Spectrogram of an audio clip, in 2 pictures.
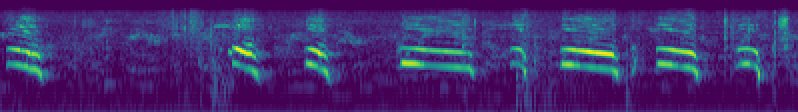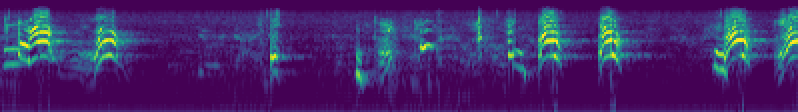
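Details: Two pet Schipperkes barking and running through a house: a string of high, sharp yips and barks with downward-sliding pitch, often in quick pairs or bursts, while a woman calls to the dogs and asks what one is doing.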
